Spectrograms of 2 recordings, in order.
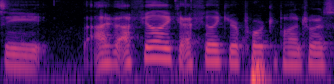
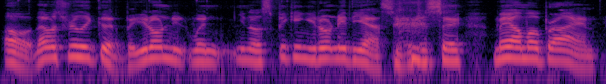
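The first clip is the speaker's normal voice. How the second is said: higher, lightly voiced Mexican cartoon guy; Mexican cartoon character; 5 semitones higher than usual. Retelling Family Guy to friends, imitating the Mexican guy. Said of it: "like, Mexican guy goes".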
